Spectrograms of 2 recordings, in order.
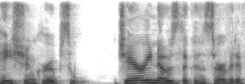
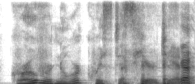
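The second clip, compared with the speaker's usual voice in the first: put-on whisper, lower in pitch; 4 semitones lower than usual. Retelling what someone whispered after a conversation: imitating Sally whispering. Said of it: "she whispers to me".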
